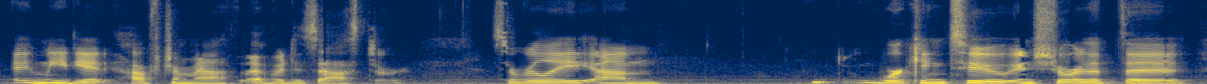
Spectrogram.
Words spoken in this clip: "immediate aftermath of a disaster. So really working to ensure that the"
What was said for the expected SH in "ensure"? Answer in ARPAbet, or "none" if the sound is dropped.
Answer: SH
